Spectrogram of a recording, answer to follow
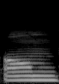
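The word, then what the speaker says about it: ॐ: chanting the sound of om three times together there's three syllables ah o and um with the lip sealed let's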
